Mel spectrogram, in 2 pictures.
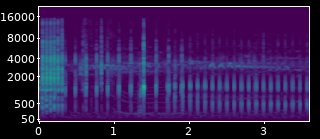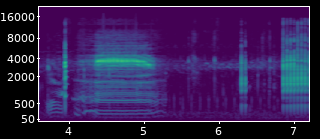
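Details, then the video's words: Black-footed albatross during its courtship dance, a pair-bonding ritual: a long run of rapid, evenly spaced bill clicks, then a drawn-out nasal moaning note lasting about a second, followed by more sharp clacks. "Courtship Dance of The Black Footed Albatross"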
